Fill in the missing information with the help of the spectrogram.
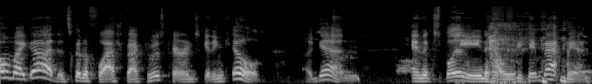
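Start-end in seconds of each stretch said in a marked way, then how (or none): none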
